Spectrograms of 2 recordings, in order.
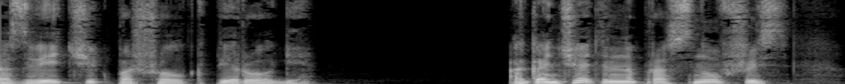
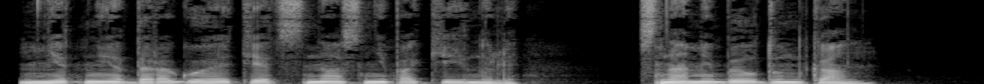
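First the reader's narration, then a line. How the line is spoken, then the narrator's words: Tender babbling voice. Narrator (Russian): Алиса же пролепетала своим нежным голоском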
